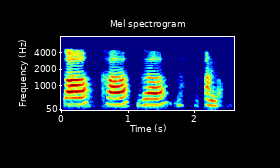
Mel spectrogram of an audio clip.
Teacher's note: इन वर्णों का उच्चारण कहां से हो रहा है हमारे कंठ से हो रहा है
